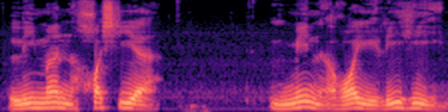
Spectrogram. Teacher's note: Again, you should not say or pronounce it liman khashiya. No, there is no stoppage or prolongation of the gunna sound. It will be clear and distinct, very clear, fluid. Liman khashiya min ghayrihi, because after this noon sakin, you have one of the huruf halaki, which is ghain.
